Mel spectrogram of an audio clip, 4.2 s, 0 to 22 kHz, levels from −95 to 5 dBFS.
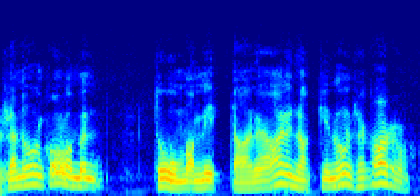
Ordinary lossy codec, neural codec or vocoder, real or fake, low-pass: none; codec, 44.1 kHz, 2.6 kbps, SNAC; fake; 14.4 kHz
